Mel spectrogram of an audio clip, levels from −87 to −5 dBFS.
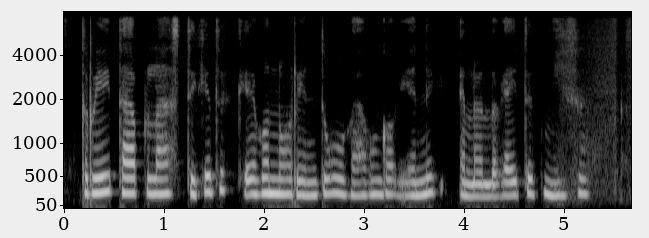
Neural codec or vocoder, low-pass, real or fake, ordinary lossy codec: codec, 16 kHz, 1 kbps, X-Codec, HuBERT features, trained on LibriSpeech; 7.2 kHz; fake; none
